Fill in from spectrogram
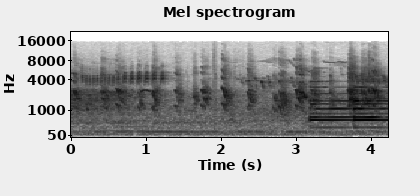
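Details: Jackdaw flock performing its daily evening sky ritual at Ringenberg; quick bursts of harsh chattering calls, then the 19:00 Protestant church bells begin ringing loudly over the birds after about three seconds.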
